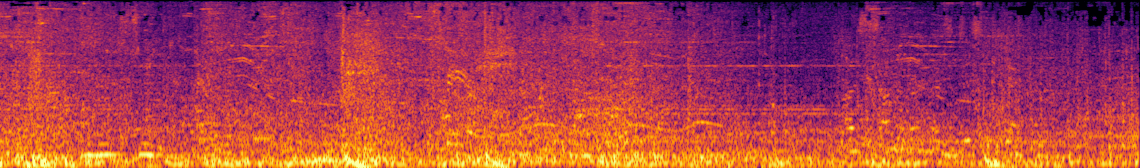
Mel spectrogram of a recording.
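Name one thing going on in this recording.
Game spell effects crackle and whoosh rapidly.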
